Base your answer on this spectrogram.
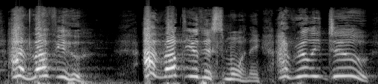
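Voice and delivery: loud, high and full of feeling; heartfelt love. Shown as a demonstration. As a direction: pour your heart into it. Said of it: "coming from the heart".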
